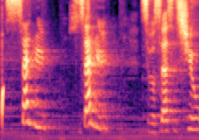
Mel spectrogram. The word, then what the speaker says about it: salut: E aí a pronúncia é o U do biquinho. Salut, salut, salut.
